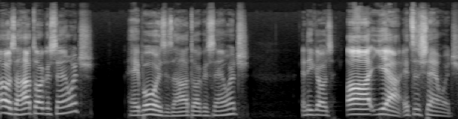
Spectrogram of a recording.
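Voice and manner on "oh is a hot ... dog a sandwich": super-casual, relaxed, laid-back, offhand tone. Speaker reenacts putting a question to a group of guys, retelling a super-casual ask. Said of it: "I was like this".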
